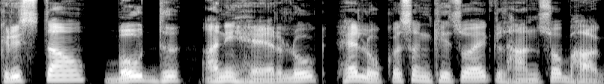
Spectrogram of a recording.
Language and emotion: Goan Konkani, neutral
